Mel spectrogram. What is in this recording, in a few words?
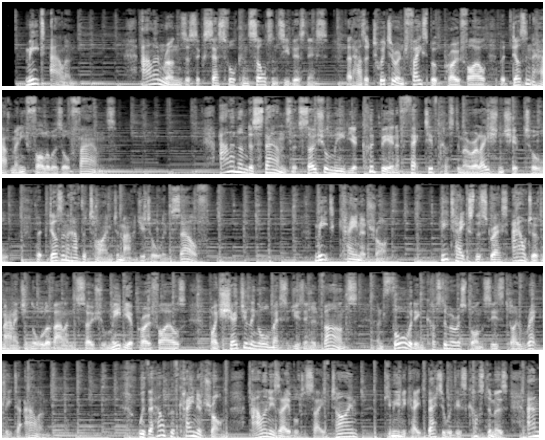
english british e-learning; english british voice actors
